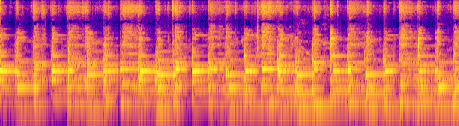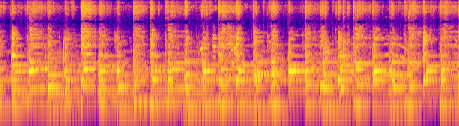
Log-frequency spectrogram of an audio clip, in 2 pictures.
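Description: An ensemble of handheld bossed gongs, each at its own pitch, struck in a fast, steady, interlocking repeating rhythm, with the ringing notes overlapping.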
